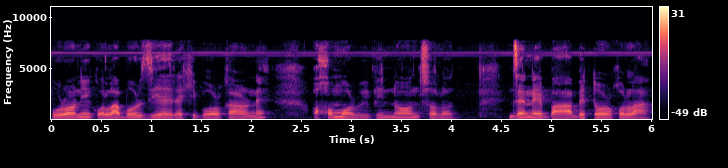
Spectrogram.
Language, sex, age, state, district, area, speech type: Assamese, male, 30-45, Assam, Goalpara, urban, spontaneous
